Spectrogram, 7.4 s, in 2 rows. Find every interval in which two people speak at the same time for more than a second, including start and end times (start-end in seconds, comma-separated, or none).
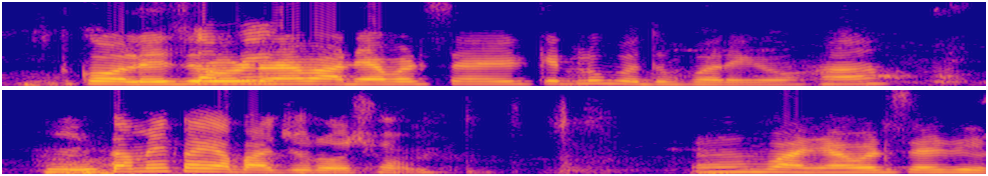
none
